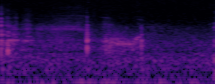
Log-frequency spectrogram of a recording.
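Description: A plastic spatula working through sauce in a stainless steel pan: soft wet scraping with one light click a little before the middle. Under it runs the steady low hum of a room air conditioner.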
